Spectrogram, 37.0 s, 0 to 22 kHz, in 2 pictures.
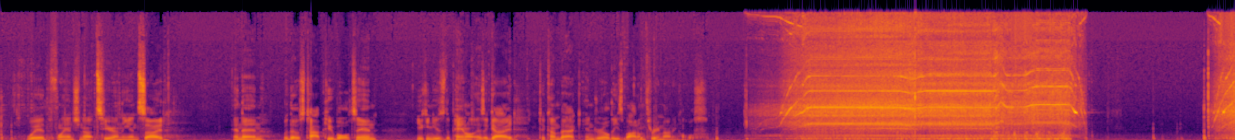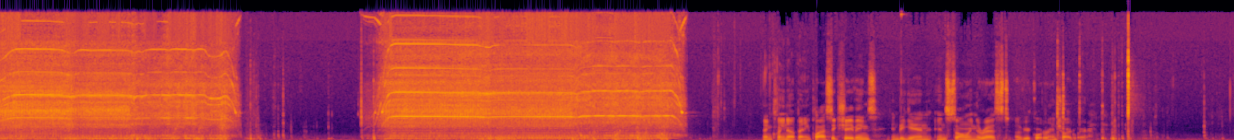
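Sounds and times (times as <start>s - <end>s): power drill drilling through plastic: 11.2s - 16.4s, 18.1s - 22.2s, 24.0s - 28.9s.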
